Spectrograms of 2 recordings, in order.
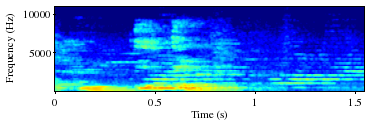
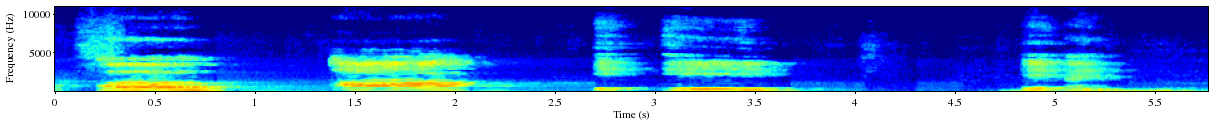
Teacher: जिसमें ओष्ठ हमारे गोल हो जाए बोलने में, वह हमारा वृत्ताकार होते हैं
